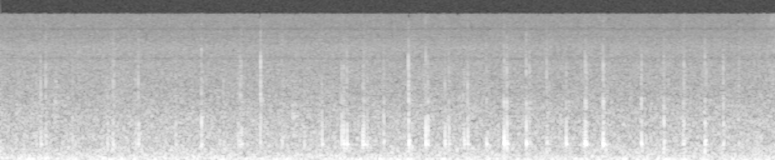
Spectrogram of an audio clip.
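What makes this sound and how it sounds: A small orange mini pumpkin is held in the hands and tapped lightly with long nails. It makes a quiet, steady series of short, hollow clicks with a mid-pitched knock and a bright tick on top. The taps die away almost at once over a low, rumbling background.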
